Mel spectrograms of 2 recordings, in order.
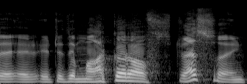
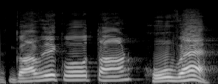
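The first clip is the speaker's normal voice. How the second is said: "Gaave ko taan hove" drawn out and louder; slow emphatic recitation; 3 semitones higher, 5 dB louder, much slower than usual. Shown as a demonstration. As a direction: draw out every word, end on "hove". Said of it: "You see".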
